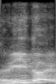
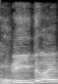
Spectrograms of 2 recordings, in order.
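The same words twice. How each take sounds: First: The word has a Bengali-style pronunciation. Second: The word has a standard Hindi pronunciation. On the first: The speaker calls it wrong. "वो लोग हृदय बोलते हैं" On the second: The speaker calls it right. "वो लोग हृदय नहीं बोलते"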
